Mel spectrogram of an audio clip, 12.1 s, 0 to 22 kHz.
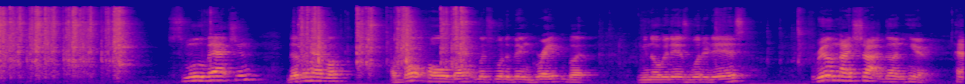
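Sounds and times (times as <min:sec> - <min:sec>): shotgun action clacking: 0:03.8 - 0:05.9.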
